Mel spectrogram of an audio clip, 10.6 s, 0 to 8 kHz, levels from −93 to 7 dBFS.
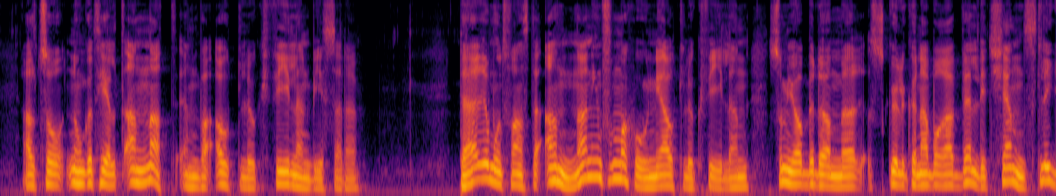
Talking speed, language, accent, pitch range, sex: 130 wpm, Swedish, native, 100-135 Hz, male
